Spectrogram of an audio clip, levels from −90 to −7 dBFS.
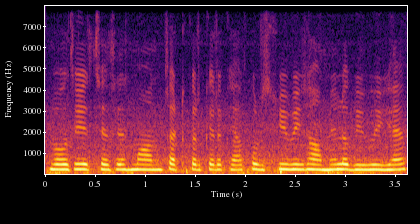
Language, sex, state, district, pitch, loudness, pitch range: Hindi, female, Punjab, Pathankot, 235 Hz, -13 LUFS, 230-245 Hz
